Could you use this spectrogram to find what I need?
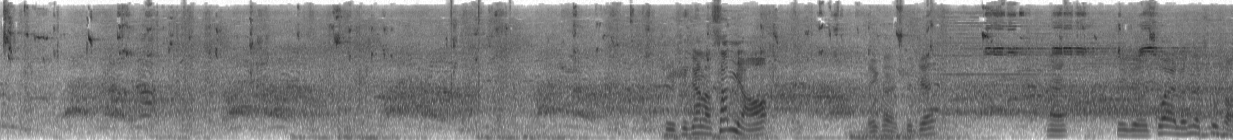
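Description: A large crowd chants and cheers in an echoing arena.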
